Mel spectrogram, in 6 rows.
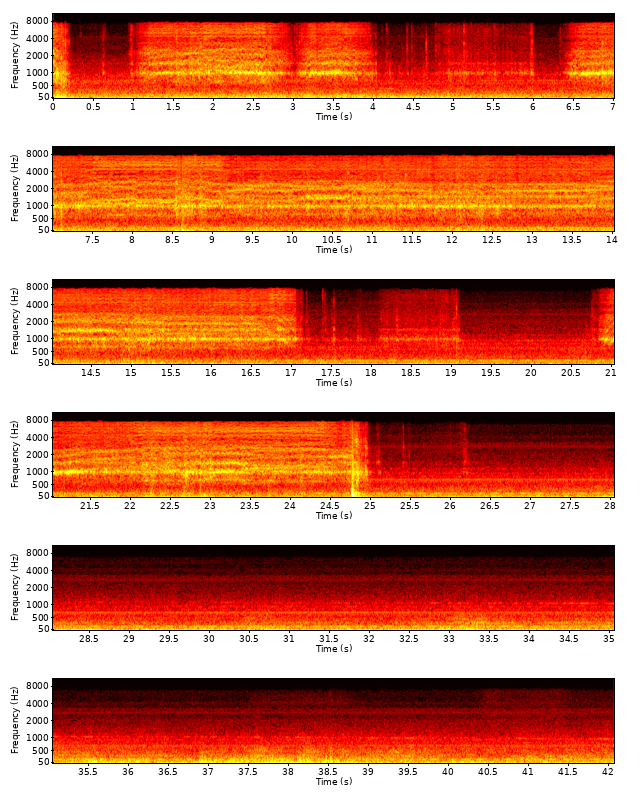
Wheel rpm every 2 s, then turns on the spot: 80, 90, 10, 110, 160, 160, 160, 160, 80, 10, 70, 160, 80, 0, 0, 0, 0, 0, 0, 0, 0.
16-20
